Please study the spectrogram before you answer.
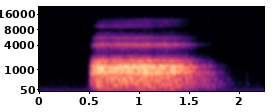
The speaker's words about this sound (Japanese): ちなみに吐息の音だけど、攻撃前の息を吸う音は聞いても問題ない。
